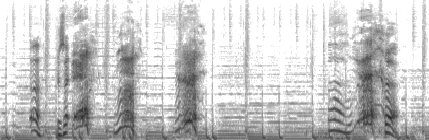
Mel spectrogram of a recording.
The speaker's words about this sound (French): Je viens d'éternuer. Je commence un petit rhume, je pense. Je commence un petit rhume.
